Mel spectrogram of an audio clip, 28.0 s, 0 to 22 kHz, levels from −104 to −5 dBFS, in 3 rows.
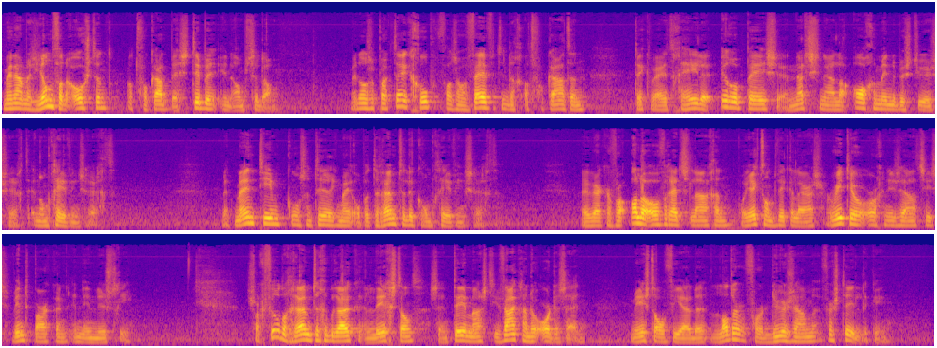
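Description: No technical faults can be heard anywhere in the audio, and the signal stays steady and continuous throughout.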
